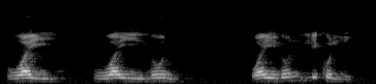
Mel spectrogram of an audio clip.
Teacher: والياء هذه لابد أن نعطيها قدرها من الرخاوة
